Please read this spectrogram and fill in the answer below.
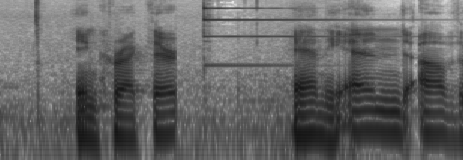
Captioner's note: buzzer chiming; text buzzing; bell dinging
